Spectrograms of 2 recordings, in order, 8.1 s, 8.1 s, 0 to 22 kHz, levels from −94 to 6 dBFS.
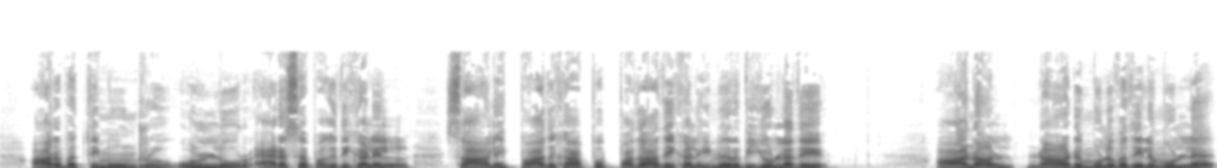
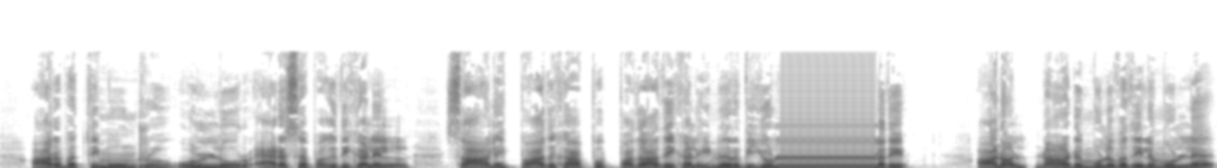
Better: first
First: none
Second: audio freezing; at 5 s for 0.5 s

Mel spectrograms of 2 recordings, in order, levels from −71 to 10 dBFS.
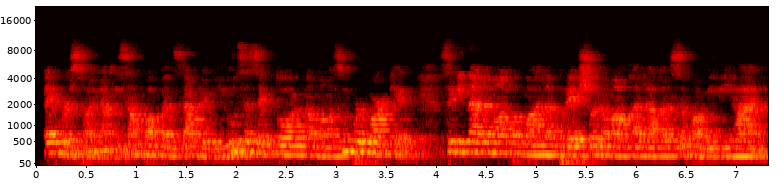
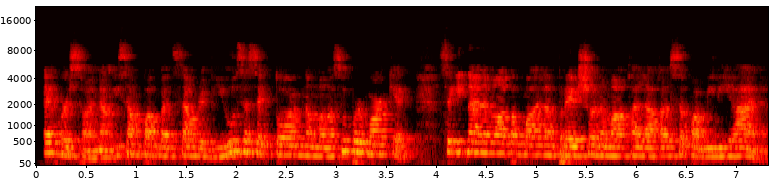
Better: second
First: room echo; strong; dies away in 0.7 s // off-mic speech; far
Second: room echo; slight; dies away in 0.4 s // off-mic speech; far

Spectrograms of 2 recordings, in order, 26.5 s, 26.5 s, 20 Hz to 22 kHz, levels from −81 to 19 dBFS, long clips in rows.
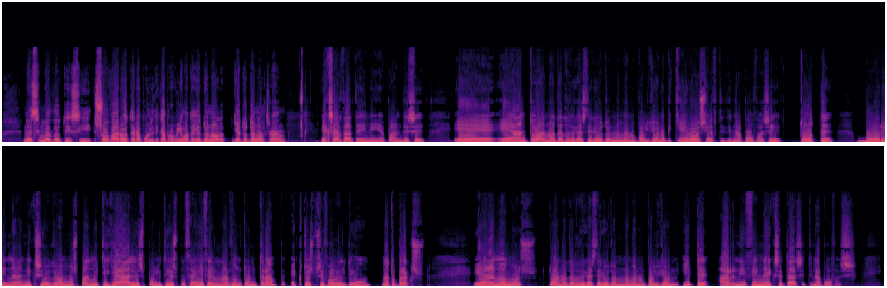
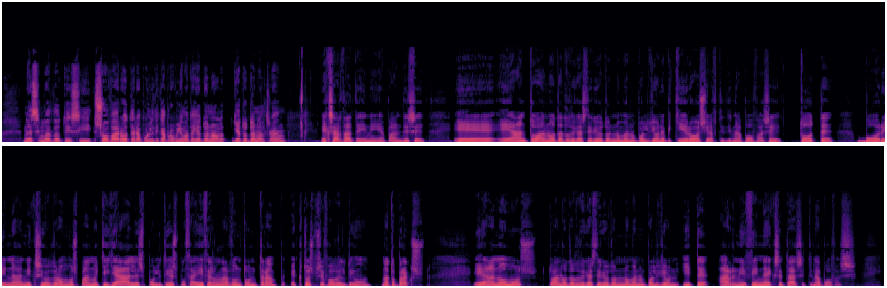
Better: second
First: distortion; slight; 11% of the sound clipped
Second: none

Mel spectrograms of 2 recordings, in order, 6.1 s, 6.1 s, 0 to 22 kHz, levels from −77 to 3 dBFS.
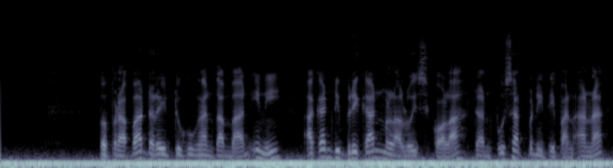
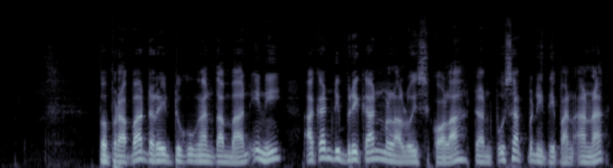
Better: second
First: low rumble; loud; throughout; 9 dB below the speech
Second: none

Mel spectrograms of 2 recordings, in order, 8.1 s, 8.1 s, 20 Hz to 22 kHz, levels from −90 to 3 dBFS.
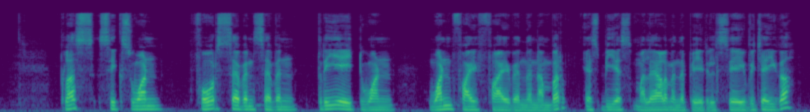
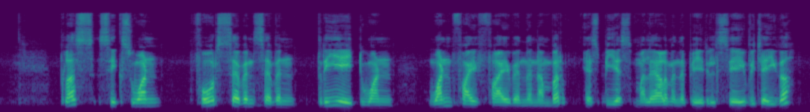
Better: first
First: none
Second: thin; very; fading below 300 Hz

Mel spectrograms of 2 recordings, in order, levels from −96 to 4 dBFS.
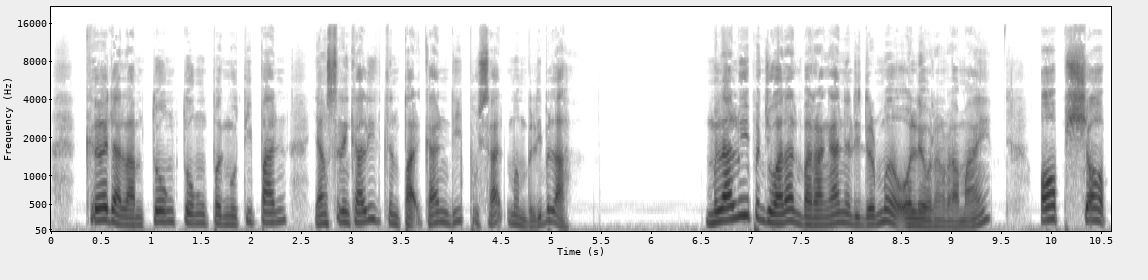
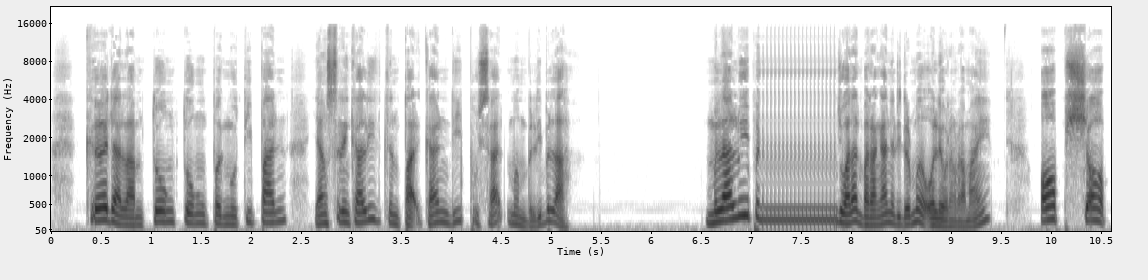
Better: first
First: none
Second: audio freezing; at 7 s for 0.5 s

